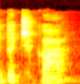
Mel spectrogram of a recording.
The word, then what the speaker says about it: дочка: наголос у поданих словах у слові дочка наголос падає на другий склад ознака наголос падає на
